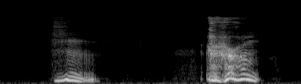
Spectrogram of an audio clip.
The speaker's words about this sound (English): said Gerald, clearing his throat in embarrassment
